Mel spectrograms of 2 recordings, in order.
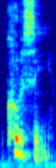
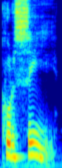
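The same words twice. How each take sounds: First: The last vowel carries no extra stress. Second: The last vowel is stressed a bit more. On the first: It simply means a chair. "to be a chair" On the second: It is the genitive form. "make a bit more effort to make sure it's the e that you're stressing"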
